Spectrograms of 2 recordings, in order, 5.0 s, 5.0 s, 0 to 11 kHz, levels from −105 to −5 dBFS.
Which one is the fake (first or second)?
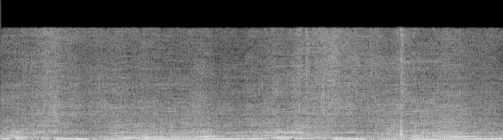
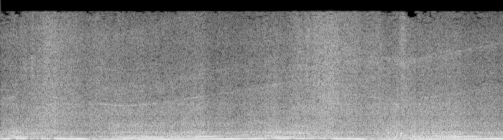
first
